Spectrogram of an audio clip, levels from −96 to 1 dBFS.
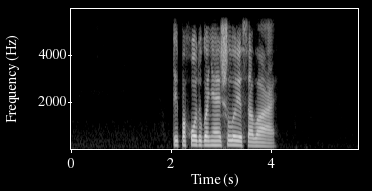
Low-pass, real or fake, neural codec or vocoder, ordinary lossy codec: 5.4 kHz; real; none; none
